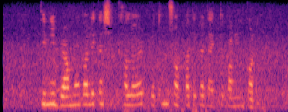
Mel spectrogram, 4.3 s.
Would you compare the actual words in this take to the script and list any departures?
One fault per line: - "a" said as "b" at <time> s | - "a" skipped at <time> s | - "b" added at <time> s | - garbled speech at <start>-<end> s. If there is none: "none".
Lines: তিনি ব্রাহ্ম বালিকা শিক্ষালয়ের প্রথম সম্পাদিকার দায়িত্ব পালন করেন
none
